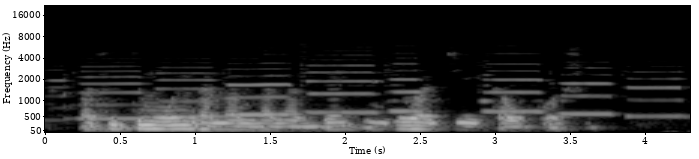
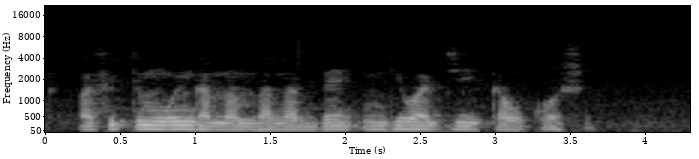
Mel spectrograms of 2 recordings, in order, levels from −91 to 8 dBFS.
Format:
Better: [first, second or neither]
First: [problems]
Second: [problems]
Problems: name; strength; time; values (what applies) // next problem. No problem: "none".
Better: second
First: noise reduction (classical method WPE with log-MMSE)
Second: none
